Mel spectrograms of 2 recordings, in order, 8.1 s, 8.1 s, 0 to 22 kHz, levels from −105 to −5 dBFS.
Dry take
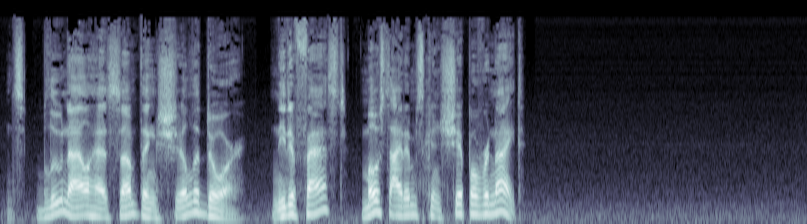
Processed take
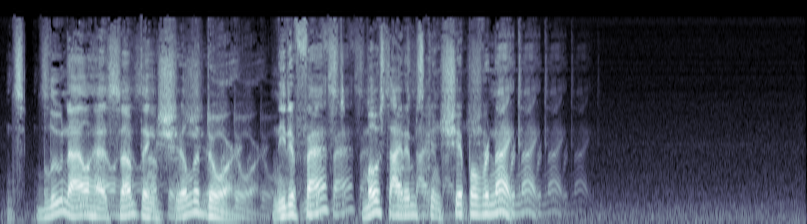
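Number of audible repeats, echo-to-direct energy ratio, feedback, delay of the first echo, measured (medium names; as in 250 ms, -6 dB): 2, -13.5 dB, 25%, 263 ms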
